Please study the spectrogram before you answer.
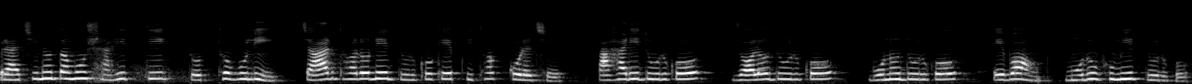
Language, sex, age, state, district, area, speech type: Bengali, female, 30-45, West Bengal, Bankura, urban, read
